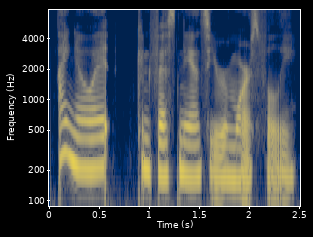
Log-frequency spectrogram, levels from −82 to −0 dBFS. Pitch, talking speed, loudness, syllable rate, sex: 200 Hz, 145 wpm, -19 LUFS, 6.3 syllables/s, female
